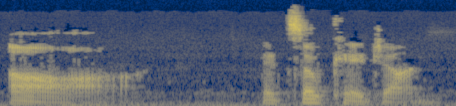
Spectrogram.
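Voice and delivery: soft, hushed pity for a gamer; mock consoling. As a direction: coo it softly like comforting a kid. Consoling John who is losing games.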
